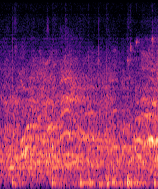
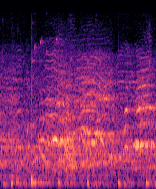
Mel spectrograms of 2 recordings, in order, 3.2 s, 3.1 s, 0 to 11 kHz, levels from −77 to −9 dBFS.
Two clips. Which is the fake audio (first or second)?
first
